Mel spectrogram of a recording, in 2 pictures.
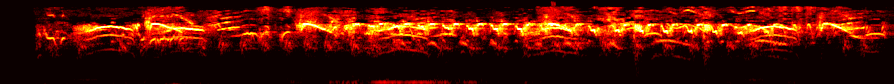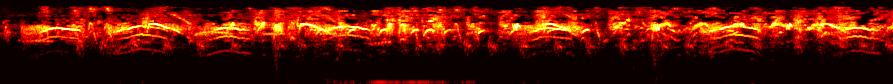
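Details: Songon otong birds in a noisy call used as a lure to draw birds in. A dense chorus of high, overlapping chirps and arched twittering notes runs continuously, with a faint low hum pulsing twice in the background.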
